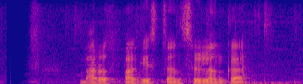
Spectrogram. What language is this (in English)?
Bangla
